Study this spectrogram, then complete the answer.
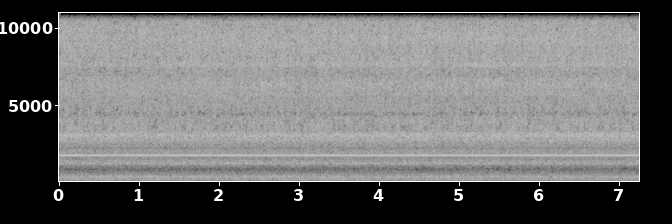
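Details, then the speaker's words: Lanair MX 300 (300,000 BTU) waste oil heater burning used oil, fired by thermostat after its yearly cleaning; even, steady roar of fan and flame with a constant high tone and no pulsing; a good, clean flame. "So that's a nice good flame, as you can see from this little chart here."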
